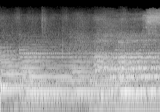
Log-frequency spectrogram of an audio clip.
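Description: Mixed choir of women's and men's voices singing held chords, moving to new notes about one and a half seconds in.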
